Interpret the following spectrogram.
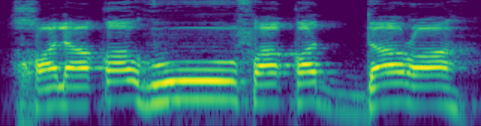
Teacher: الٹا پیش ہے، دال کے اوپر آواز تھوڑا سٹرونگ کریں گے، را کو موٹا پڑھیں گے، ہا کے اوپر صفت ہمس کریں گے جب رکیں گے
